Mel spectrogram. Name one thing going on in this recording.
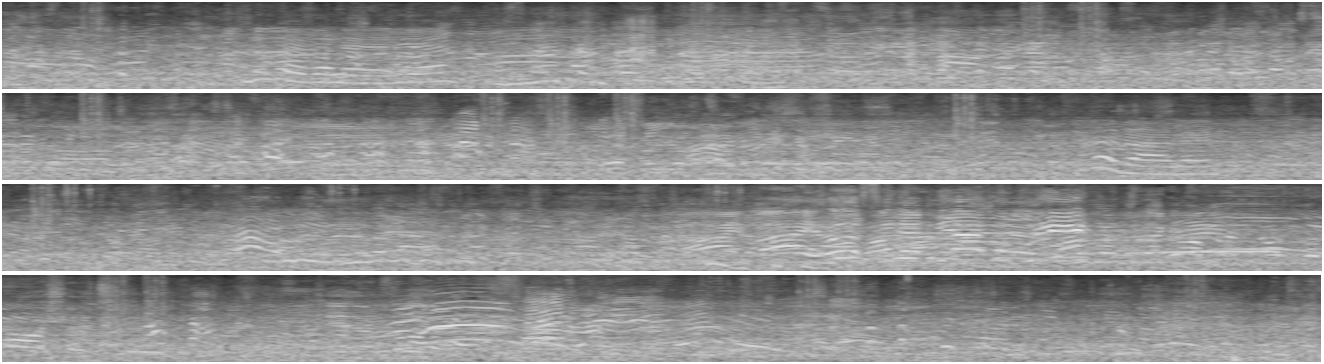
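A large crowd of men and women chatters and calls out in a big echoing arcade.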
